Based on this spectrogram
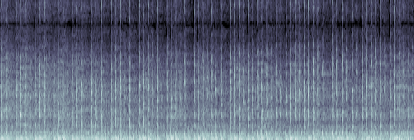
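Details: Sturgis motorcycle after carburetor float valve leak fix, started on choke in neutral: even unbroken idle beat holding steady with no misfire or hunting; normal idle.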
